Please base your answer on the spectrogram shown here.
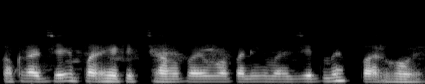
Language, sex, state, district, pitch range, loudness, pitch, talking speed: Magahi, male, Bihar, Lakhisarai, 130-140 Hz, -18 LUFS, 135 Hz, 195 wpm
